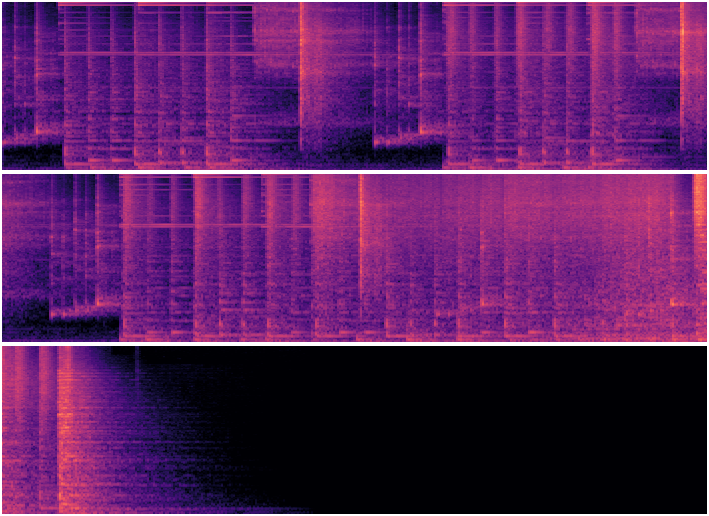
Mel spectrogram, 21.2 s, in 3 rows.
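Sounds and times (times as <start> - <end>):
percussion: 0.0 - 16.8.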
